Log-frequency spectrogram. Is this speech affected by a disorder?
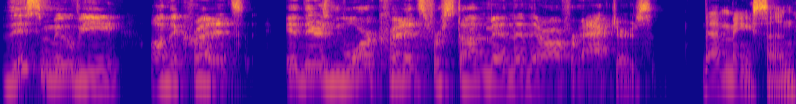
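No.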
